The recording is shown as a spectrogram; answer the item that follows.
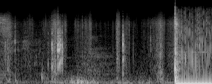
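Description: A metal baseball bat smashing a soda can on the snow: one very loud hit near the end, overloading the recording, after a few light steps in the snow.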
